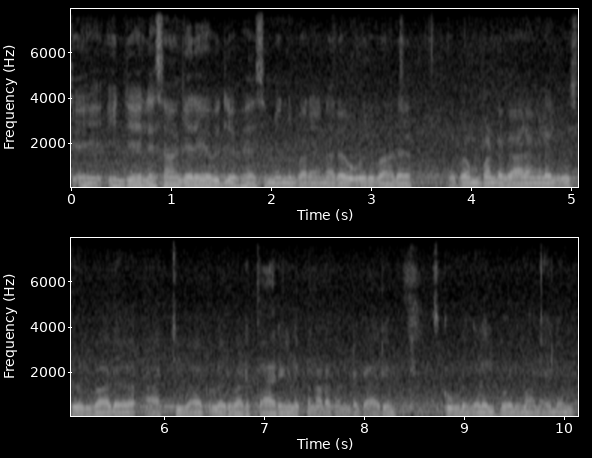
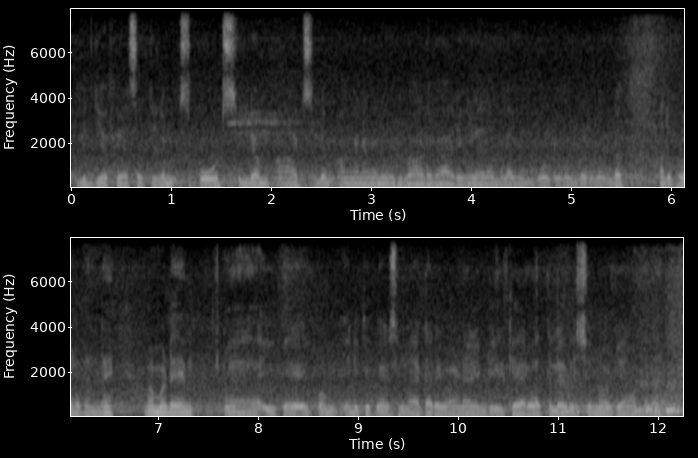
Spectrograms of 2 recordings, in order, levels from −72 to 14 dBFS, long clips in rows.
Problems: constant background noise, low volume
